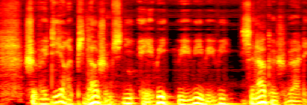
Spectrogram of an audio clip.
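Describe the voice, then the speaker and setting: Speaking at a moderate pace, a man with a fairly low pitch uses ordinary pitch variation. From Franche-Comté, eastern France. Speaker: poet and performer. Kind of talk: radio interview. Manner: hesitant, many fillers and restarts.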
